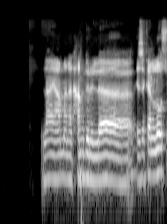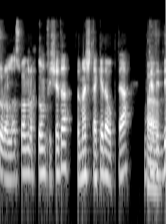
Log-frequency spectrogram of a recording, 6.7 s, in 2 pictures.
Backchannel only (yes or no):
yes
